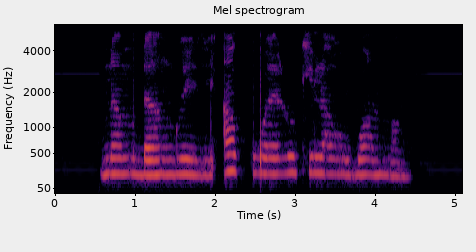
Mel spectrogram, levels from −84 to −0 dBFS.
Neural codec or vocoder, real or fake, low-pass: vocoder, 22.05 kHz, 80 mel bands, HiFi-GAN; fake; 5.4 kHz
